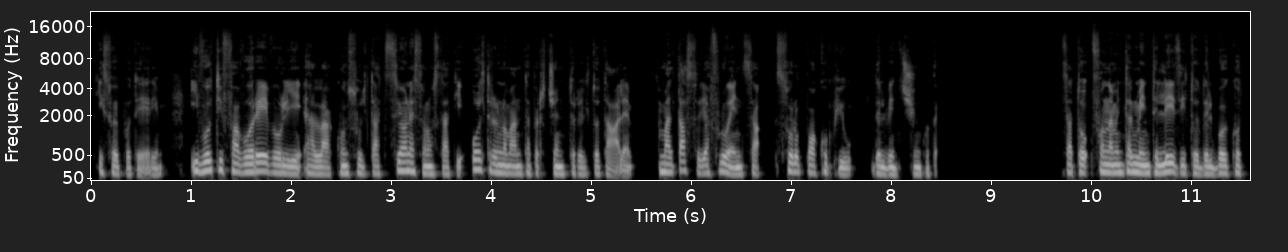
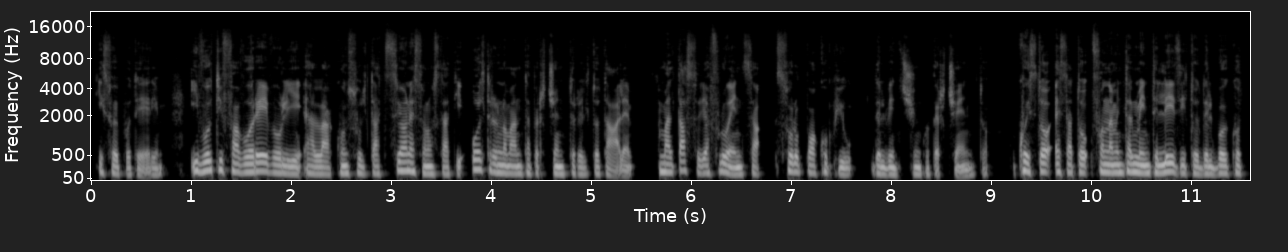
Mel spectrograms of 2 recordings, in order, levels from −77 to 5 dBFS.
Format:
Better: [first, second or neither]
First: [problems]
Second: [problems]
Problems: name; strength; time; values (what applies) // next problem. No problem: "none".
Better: second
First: audio cutting out; at 8.5 s for 1 s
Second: none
